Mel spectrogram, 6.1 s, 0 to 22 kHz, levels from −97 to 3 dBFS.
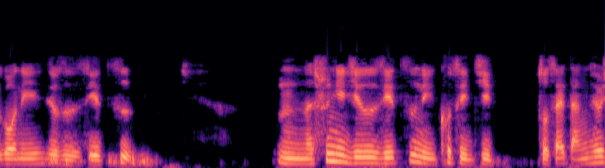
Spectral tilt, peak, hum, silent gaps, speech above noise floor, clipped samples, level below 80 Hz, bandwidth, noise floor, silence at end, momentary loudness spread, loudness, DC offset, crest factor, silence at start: -4.5 dB/octave; -4 dBFS; none; none; 54 dB; under 0.1%; -56 dBFS; 5.6 kHz; -72 dBFS; 0 s; 8 LU; -18 LUFS; under 0.1%; 16 dB; 0 s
